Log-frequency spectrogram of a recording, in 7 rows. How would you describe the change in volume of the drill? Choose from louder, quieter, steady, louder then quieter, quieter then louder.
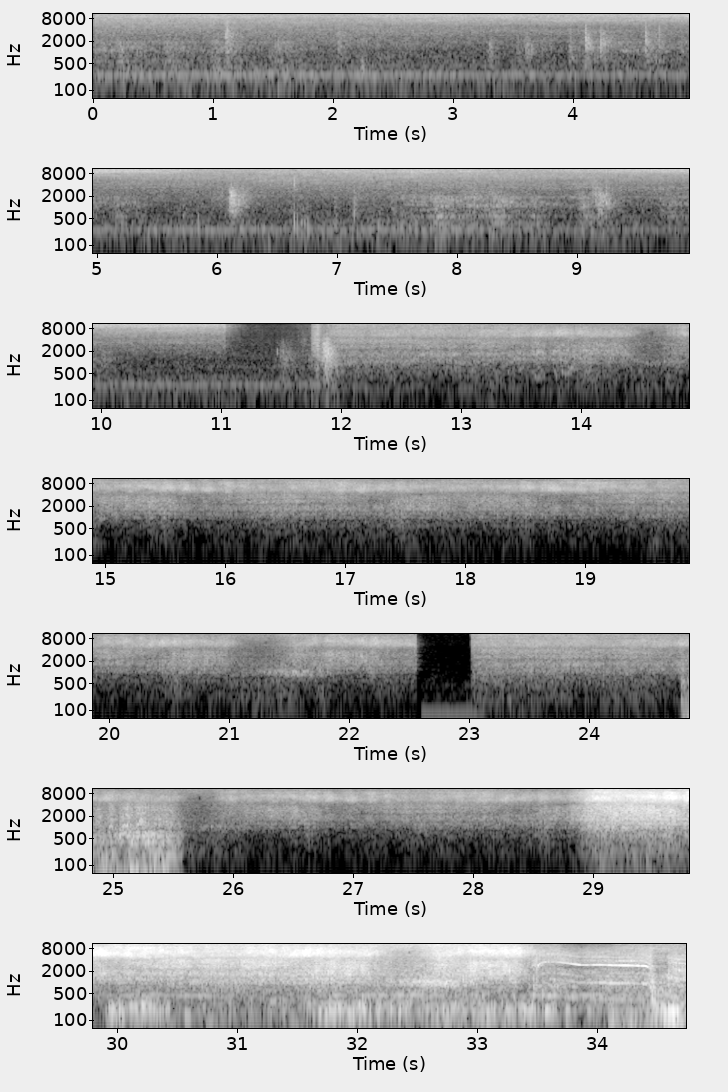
louder.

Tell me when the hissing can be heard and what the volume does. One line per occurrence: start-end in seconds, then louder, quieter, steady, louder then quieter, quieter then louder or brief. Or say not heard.
0.0-34.7 louder.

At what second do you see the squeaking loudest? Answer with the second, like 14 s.
25 s.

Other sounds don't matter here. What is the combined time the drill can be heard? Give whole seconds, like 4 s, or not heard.
5 s.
